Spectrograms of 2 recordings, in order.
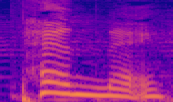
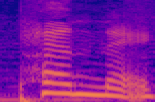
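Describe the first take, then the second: First: The middle n sound is held long. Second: The same.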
